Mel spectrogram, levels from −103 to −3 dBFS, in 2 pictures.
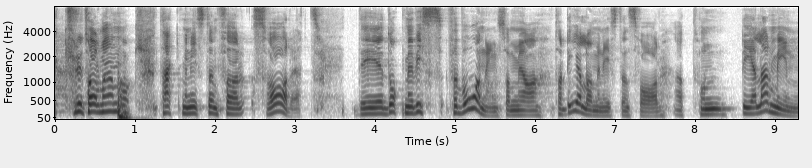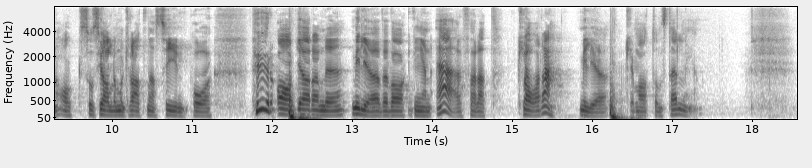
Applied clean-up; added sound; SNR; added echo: neural mask model RNNoise.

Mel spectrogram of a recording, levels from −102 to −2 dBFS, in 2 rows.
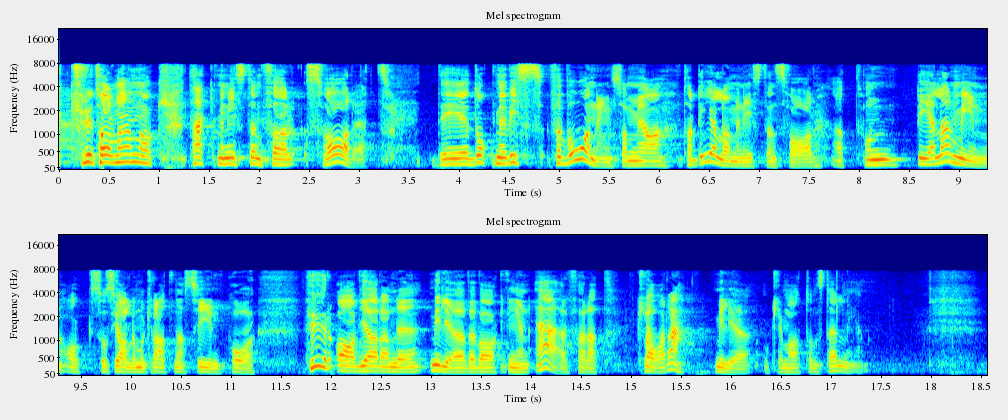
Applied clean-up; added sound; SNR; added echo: none; none; none; none.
